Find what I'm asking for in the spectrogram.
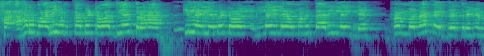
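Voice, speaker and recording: In a cartoonish character voice, a woman speaks at an extremely high pitch and a fairly quick pace. Her intonation stays fairly even. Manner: plaintive, sighing.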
